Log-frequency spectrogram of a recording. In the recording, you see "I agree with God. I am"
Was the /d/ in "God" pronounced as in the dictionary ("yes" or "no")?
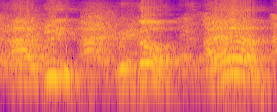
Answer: no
